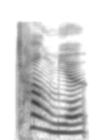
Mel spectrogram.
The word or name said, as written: 场面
